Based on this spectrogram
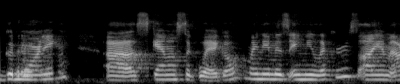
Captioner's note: foreign language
